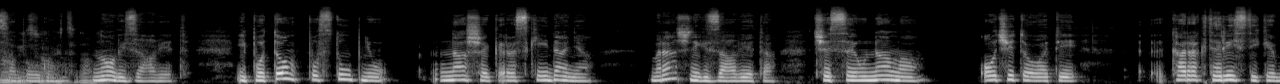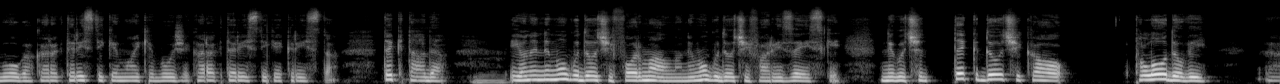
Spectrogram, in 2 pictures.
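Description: No technical faults are audible anywhere in the recording.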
